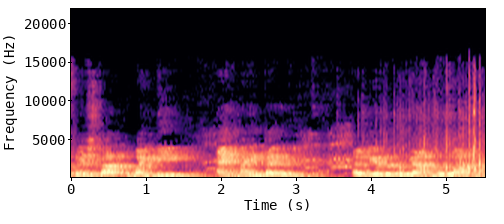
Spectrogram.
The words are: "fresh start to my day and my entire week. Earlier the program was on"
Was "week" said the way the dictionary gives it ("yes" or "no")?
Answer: no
